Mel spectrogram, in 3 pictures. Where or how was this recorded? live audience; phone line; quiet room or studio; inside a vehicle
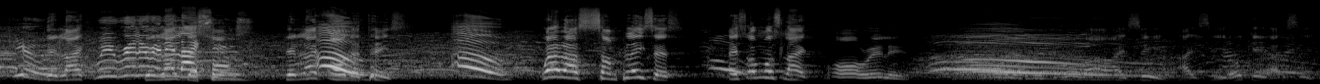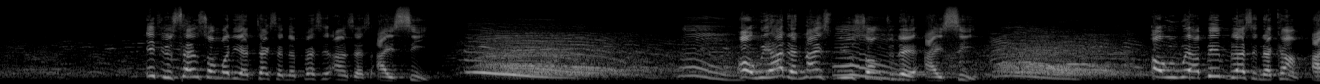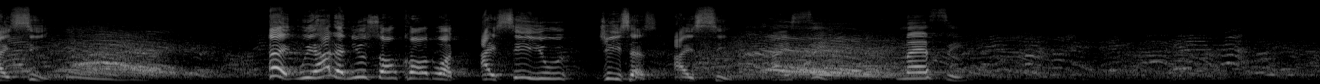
live audience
